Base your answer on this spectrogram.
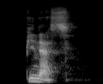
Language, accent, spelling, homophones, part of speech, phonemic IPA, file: French, France, pinasse, pinasses / pinassent, verb, /pi.nas/, LL-Q150 (fra)-pinasse.wav
- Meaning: first-person singular imperfect subjunctive of piner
